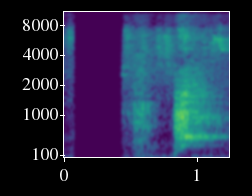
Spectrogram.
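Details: Leo, a German Shepherd on a village farm, on morning guard duty, barking at cattle, vehicles and dogs; a brief soft rustle, then one short, loud, full-throated bark that quickly fades.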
